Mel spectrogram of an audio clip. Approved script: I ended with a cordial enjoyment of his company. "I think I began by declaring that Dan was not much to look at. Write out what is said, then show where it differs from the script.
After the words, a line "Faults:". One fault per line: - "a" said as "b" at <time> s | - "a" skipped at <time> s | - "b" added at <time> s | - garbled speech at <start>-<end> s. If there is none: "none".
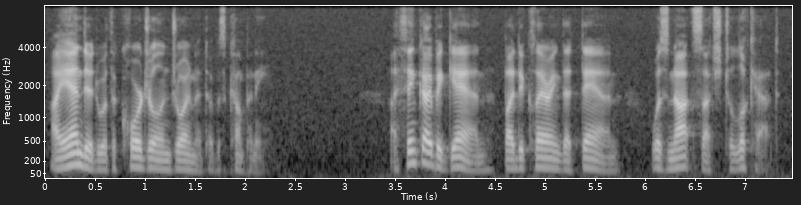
I ended with a cordial enjoyment of his company. "I think I began by declaring that Dan was not such to look at.
Faults:
- "much" said as "such" at 6.5 s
